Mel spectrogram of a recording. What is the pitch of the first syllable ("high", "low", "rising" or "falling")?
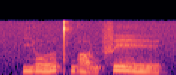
rising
